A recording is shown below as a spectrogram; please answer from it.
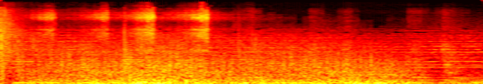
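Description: Explosives detonated during military training produce a loud, sustained low rumble that rolls on steadily for several seconds without a break.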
